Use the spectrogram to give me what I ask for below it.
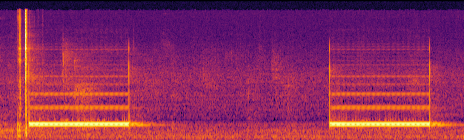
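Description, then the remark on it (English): A brief click, then a phone line's ringback tone as a short phone call is placed: two long, steady electronic rings, each about two seconds, separated by a quiet pause, clear with no talking. “Make a phone call, just a short phone call.”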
